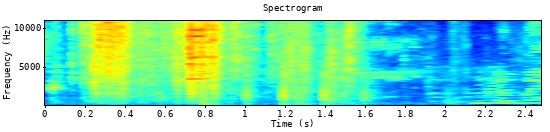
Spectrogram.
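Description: Dishes and utensils clinking and rattling in an open dishwasher's rack as it is rummaged through: several sharp clinks over about a second and a half.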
